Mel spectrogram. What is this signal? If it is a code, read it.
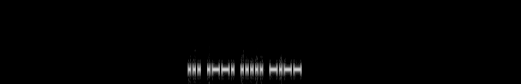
Morse code, heard as a keyed tone, about 52 wpm, 700 Hz. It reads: SP5Y
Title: DXCC-100 Call Signs - 4 Characters - 50wpm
